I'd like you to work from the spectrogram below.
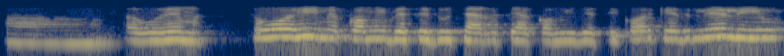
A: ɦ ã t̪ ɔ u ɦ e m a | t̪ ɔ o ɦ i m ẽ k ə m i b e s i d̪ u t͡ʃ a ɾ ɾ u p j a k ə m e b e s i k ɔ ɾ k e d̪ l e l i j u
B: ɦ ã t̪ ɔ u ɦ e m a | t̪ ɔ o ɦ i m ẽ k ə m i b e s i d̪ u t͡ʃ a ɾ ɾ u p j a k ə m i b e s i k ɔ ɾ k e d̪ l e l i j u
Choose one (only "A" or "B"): B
